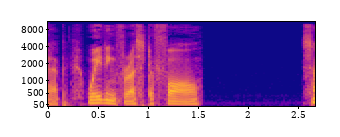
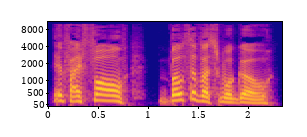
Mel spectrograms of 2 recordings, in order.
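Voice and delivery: loud, high, fearful warning; frightened raised voice; terrified; 10 semitones higher, 6 dB louder than usual. A narrator's reading. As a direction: warn urgently from mid-danger. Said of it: "she was terrified, but fighting to remain calm".

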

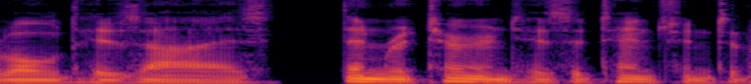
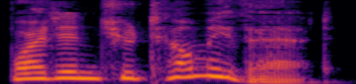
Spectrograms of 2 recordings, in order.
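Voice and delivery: accusing; 4 dB louder than usual. A narrator's reading. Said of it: "Summer said accusingly".

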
